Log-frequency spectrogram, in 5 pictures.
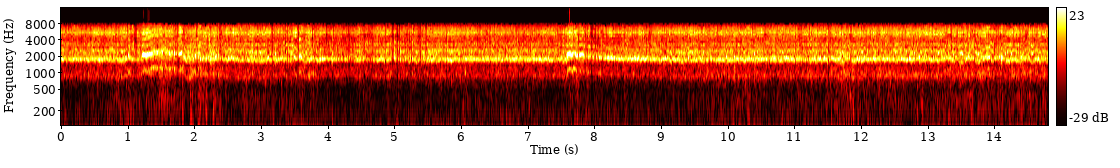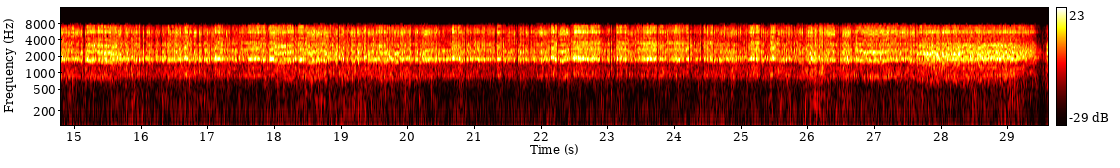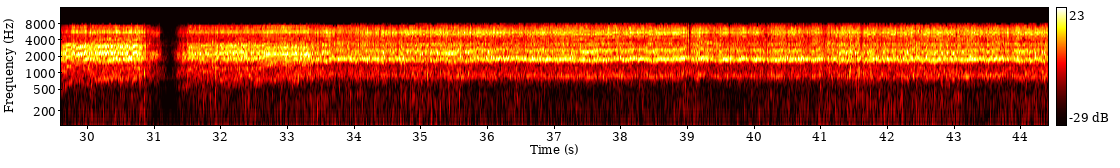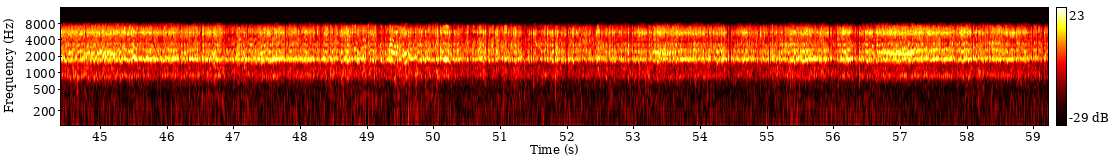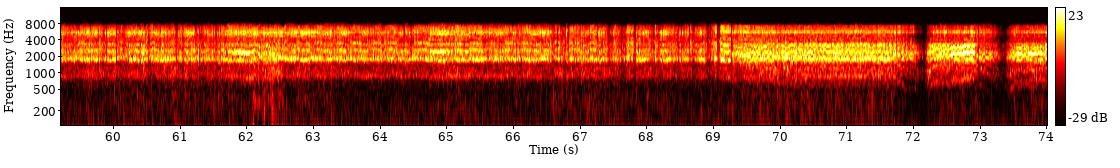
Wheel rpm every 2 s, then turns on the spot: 250, 250, 230, 240, 240, 230, 230, 230, 230, 220, 230, 230, 230, 220, 170, 110, 190, 220, 230, 230, 230, 230, 220, 230, 230, 230, 230, 230, 230, 230, 230, 230, 230, 230, 230, 190, 120.
none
